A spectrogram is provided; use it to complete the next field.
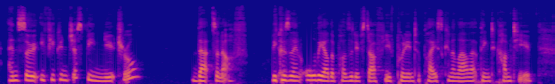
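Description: A woman with an Australian accent at a fairly quick pace, on a very clean recording with a silent background. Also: dry, close sound with no echo. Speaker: psychic medium and spiritual teacher. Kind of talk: podcast interview.

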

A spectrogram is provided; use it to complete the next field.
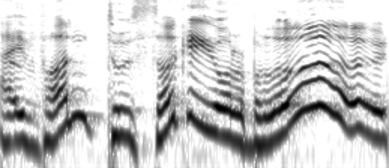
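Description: A woman puts on a character voice in a Transylvanian accent, pitched fairly high. Her pitch swings very widely. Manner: playful, pretend menacing.

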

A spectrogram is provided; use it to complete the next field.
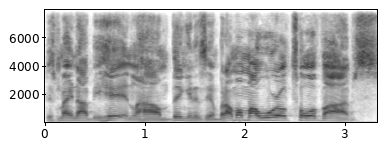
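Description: At a very fast pace, a man talks in a medium pitch against noticeable background noise. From Boston, US. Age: 20s. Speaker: podcast host. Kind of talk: casual monologue. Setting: studio. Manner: animated.

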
